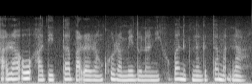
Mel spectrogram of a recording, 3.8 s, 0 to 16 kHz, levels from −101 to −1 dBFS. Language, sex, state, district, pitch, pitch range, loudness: Garo, female, Meghalaya, West Garo Hills, 200 Hz, 195-230 Hz, -16 LUFS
